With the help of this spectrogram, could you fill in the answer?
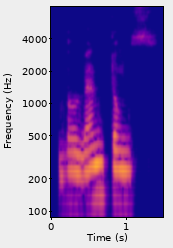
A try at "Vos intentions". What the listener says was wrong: Yes, and with an S sound. Good job catching that right here.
